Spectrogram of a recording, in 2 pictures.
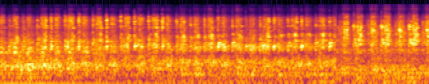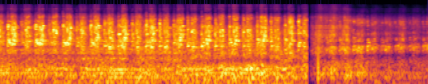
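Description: Dhiraj electric chaff cutter chopping dry maize stalks: its bladed flywheel makes a rapid, even run of cutting strokes as stalks are fed in. The sound drops suddenly near the end and carries on quieter.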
